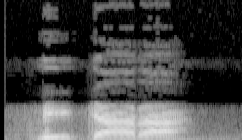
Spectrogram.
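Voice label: "bicara", Indonesian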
